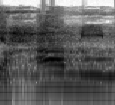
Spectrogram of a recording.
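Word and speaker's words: حم: பிழையான உச்சரிப்பு ஹா மீம் இங்க நாங்க மீமைத்தான் ஆறு ஹரக்கத்து நீட்டுவோம் ஹாவை ரெண்டு ஹரக்கத்துகள் மட்டும்தான் நீட்டுவோம் எனவே இரண்டு ஹரக்கத்துகளை விட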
